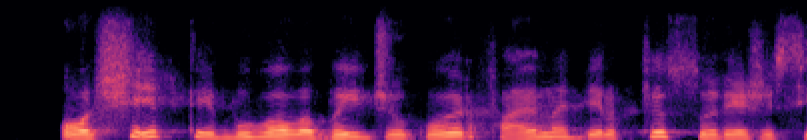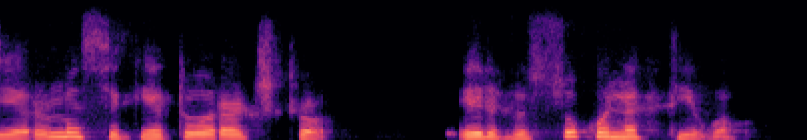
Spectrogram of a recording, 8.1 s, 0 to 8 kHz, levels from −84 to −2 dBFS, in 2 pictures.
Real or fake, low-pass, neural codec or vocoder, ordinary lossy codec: fake; 7.2 kHz; codec, 16 kHz, 1 kbps, FunCodec, trained on Chinese and English, 50 frames a second; Opus, 16 kbps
